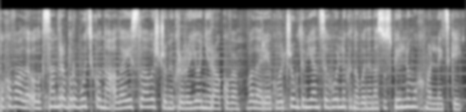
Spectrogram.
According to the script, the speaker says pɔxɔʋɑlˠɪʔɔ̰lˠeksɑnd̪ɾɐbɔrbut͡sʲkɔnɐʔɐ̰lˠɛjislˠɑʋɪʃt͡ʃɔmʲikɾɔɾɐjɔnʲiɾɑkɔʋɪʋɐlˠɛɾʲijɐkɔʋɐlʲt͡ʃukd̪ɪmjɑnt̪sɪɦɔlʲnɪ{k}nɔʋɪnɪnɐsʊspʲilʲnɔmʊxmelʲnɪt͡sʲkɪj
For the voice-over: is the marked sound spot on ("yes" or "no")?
yes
